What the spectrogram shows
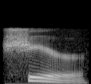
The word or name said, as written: shear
